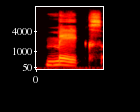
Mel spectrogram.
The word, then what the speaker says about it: makes: Makes also has an S sound, not Z. Makes, that seems common after a K sound.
